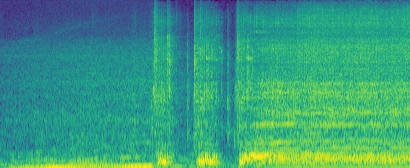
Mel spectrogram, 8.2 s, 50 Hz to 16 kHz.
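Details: 47cc Chinese pocket bike two-stroke on premix, after cleaning carburetor jet: buzzes along, dips and stumbles briefly midway, then steadies to an even run; normal running.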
